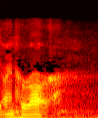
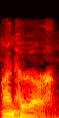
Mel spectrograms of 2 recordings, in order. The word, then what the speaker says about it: Einherjar: But the hero warriors were called the Einherjar. That word, Einherjar, E-I-N-H-E-R-J-A-R.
